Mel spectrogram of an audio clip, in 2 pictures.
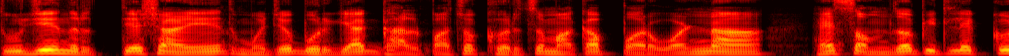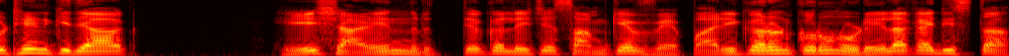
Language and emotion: Goan Konkani, disgusted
